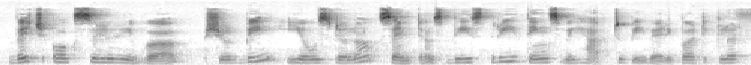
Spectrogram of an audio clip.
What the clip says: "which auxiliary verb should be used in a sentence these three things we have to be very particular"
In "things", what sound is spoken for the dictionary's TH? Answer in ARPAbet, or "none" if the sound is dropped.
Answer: T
